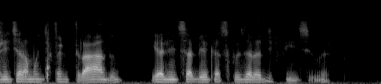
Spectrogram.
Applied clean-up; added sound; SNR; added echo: neural diffusion model UNIVERSE++.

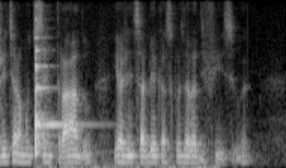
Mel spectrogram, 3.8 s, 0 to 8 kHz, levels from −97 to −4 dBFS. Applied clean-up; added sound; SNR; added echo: none; Bowed string instrument; -1 dB; none.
